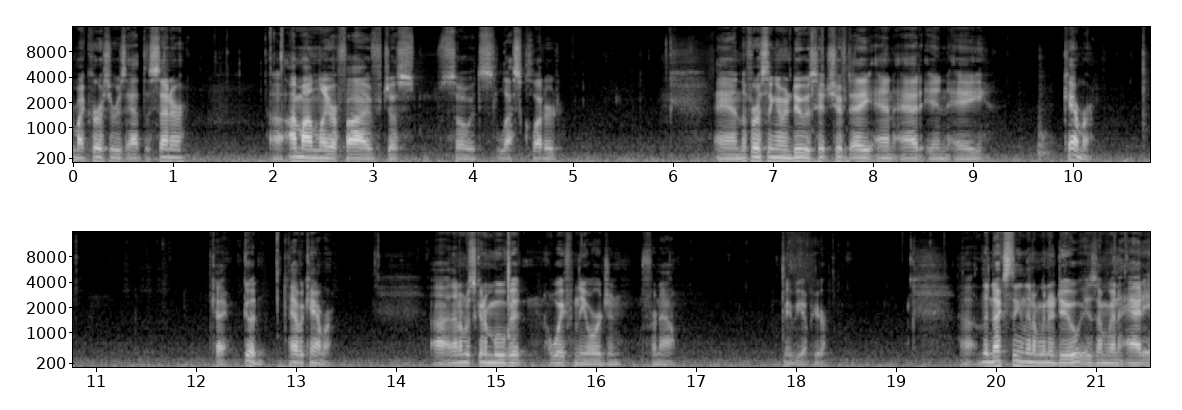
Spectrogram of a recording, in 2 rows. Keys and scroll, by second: 7.2 a, 15.0 g, 21.0 a.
